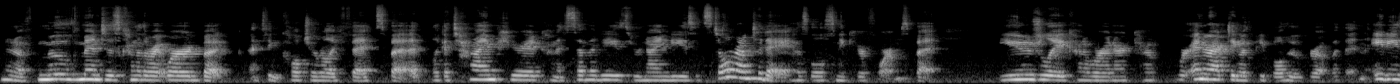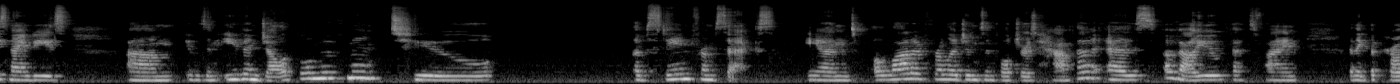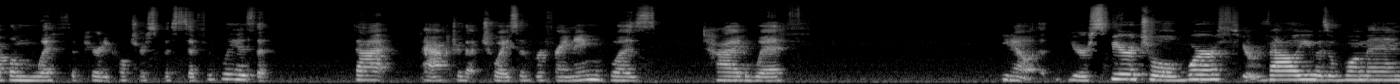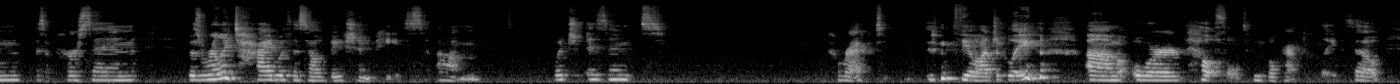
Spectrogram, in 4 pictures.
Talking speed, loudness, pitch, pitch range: 145 wpm, -23 LUFS, 195 Hz, 180-215 Hz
